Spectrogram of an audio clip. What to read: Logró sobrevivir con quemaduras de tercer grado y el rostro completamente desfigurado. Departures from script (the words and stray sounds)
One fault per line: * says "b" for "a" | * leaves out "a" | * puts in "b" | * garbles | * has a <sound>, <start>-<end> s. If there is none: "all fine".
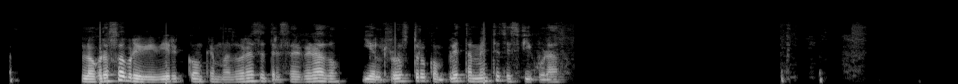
all fine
